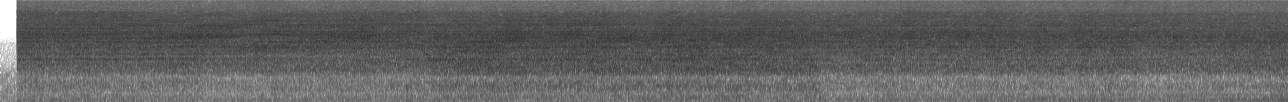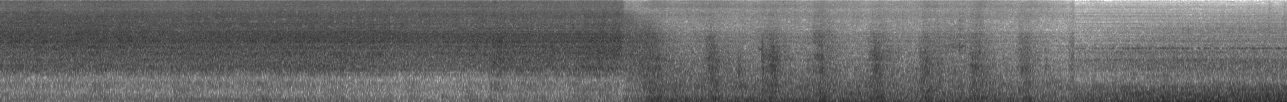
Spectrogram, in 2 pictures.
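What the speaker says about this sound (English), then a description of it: "there is something to pass through Chester Station, a steam locomotive." A steam locomotive passes through Chester station, a loud, steady hissing roar of steam and train noise that holds for most of the time, then shifts into rhythmic clanking of rail wagons rolling by close at hand near the end.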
